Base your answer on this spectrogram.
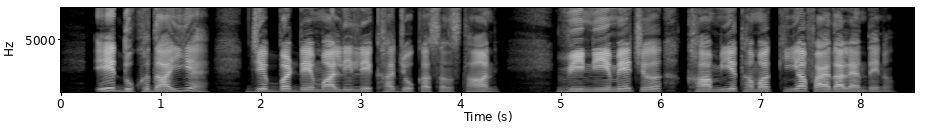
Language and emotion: Dogri, disgusted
